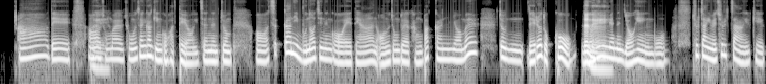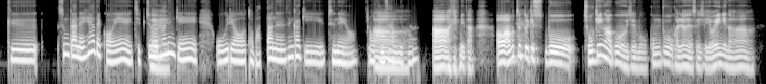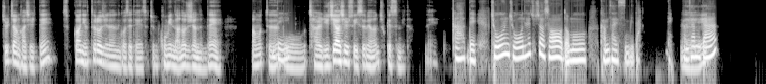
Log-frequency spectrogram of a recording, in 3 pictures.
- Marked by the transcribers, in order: laughing while speaking: "아닙니다"; laugh
- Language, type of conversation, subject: Korean, advice, 여행이나 출장 중에 습관이 무너지는 문제를 어떻게 해결할 수 있을까요?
